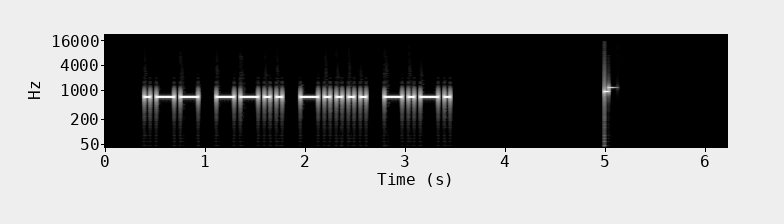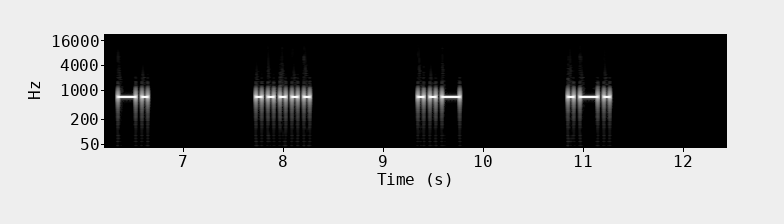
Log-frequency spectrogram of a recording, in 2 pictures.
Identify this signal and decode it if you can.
Morse code, heard as a keyed tone, about 20 wpm, spaced as for 10 wpm, 700 Hz. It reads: WZ6C N5UR
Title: USA Call Signs - 4 Characters - 6x Character Spacing - 20wpm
